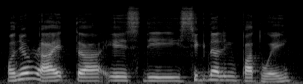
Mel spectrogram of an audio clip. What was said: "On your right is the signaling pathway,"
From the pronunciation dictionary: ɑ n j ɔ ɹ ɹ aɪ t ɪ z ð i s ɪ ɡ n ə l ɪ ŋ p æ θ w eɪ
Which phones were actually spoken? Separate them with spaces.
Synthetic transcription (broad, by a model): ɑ n j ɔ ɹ ɹ aɪ t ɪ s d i s ɪ ɡ n ə l ɪ ŋ p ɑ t w eɪ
